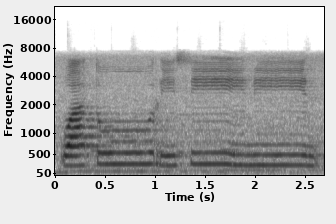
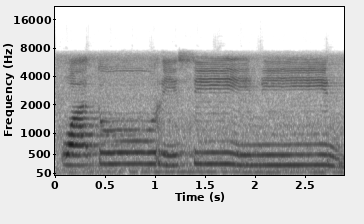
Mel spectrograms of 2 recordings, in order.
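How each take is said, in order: No difference in how they are said.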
